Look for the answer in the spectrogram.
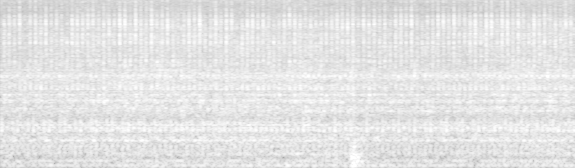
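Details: Small car engine at steady idle with a dull, even knock throughout; shaft or gear suspected as the source, bottom-end or gear knock, cause not confirmed.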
